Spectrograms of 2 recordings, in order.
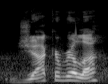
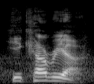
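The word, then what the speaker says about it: Jicarilla: it's about this digital photo who too experienced jackarilla hika riha oh that's oh sorry that's how it's pronounced hikaria hikariha hikaria hikaria all right this is how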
